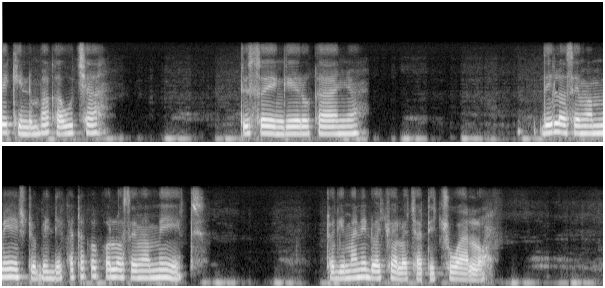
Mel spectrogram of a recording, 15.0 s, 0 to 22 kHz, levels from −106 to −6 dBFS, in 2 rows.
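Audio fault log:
7.29–8.80 s, AMR rate drop: just after "dhi lose" the speech turns rough and synthetic for about 1.5 s, then clears. This fits the wideband codec falling from 23.85 to 8.85 kbit/s. Unlike packet loss there is no gap, and the bandwidth stays full.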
